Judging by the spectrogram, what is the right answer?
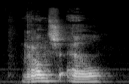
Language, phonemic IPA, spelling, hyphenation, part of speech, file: Dutch, /ˈrɑns.œy̯l/, ransuil, rans‧uil, noun, Nl-ransuil.ogg
- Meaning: long-eared owl (Asio otus)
